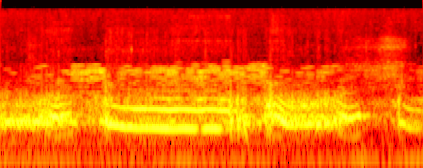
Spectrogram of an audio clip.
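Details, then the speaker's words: An example breath sound, not necessarily from an RSV or bronchiolitis patient: musical, whistling tones on both breathing in and breathing out, an inspiratory and expiratory wheeze. "that's not necessarily a rsv patient or a bronchiolitis patient we're talking about here because that sounds like it's a inspiratory and expiratory wheeze"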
